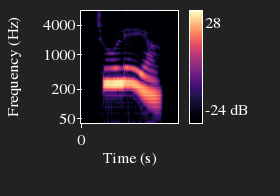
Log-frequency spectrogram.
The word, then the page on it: ಛಳೆಯ: Kannada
